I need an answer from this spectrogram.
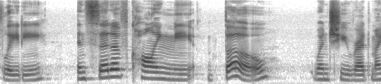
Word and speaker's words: Bo: Like, there's famous people actually with the first name Bo, like Bo Derek, the actress. She's famous. This lady should know who Bo Derek is. But she called me Boo. I guess the reasoning for why she pronounced my name as Boo is because the word T-O is two. So B-O is Boo, right?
